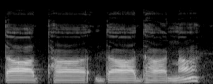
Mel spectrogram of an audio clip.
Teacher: ता वर्ग में आएंगे ता था दा धा ना, इसका उच्चारण स्थल है दंत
